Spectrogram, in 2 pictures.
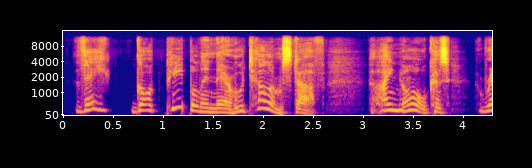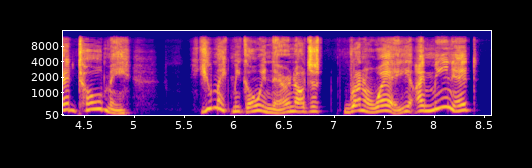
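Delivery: put-on high, loud, panicky girl's voice; frightened young woman. Marcy begging Jack not to send her, high and panicky.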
